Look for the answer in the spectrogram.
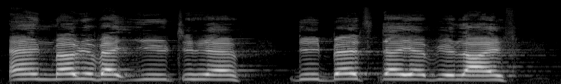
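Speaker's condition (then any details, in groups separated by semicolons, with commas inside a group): Cerebral palsy; three botox shots every 3 months at Vanderbilt relax arm muscles, allow straightening arm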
